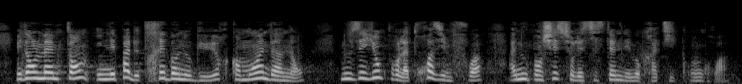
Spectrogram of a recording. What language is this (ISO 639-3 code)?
fra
